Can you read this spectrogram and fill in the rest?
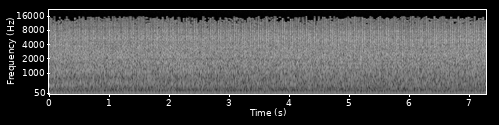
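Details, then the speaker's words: Diesel camper van after pulling over on a climb and hand-pumping the fuel: continuous steady clatter with a constant drone, no stumbling or dropouts. A pinched fuel primer bulb had starved the engine of diesel; it's reshaped and running normally. "c'est bon c'est bon revenu ouais ouis c'est revenu la poire s remis dans le bon dans la bonne forme était complètement pincé et le gasoil n'arrivait pas assez au moteur"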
